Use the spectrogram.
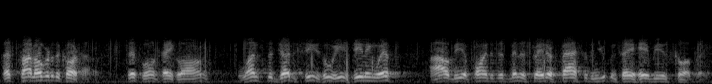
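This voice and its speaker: An actor playing a pompous middle-aged uncle who blusters and stammers in a 1940s radio comedy style. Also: male voice, on the high side, fast talker, close to an everyday voice. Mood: boastful. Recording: muffled, noisy 1940s radio recording.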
